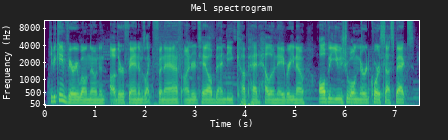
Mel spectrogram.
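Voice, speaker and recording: A man's voice: mid-range voice, fairly bright tone. Sardonic man doing casual video commentary. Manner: sardonic, joking, frequent swearing. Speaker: video essay host.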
